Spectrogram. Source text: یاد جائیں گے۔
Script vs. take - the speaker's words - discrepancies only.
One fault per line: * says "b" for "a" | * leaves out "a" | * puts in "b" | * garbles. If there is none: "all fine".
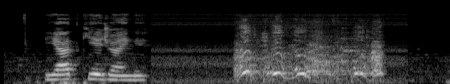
* puts in "کیے"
